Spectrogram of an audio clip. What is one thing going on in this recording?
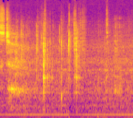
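A plastic packet crinkles and rustles in a hand.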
